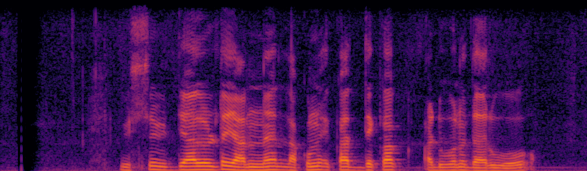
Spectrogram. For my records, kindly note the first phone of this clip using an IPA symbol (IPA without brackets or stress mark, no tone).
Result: ʋ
